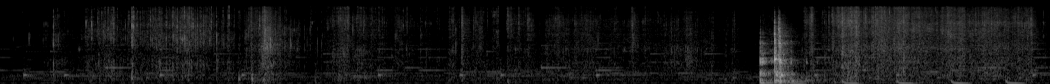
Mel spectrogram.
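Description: Plastic wrapping crinkling and rustling as it is cut with scissors and pulled away, with a loud burst of crinkling about three-quarters of the way in. Soft background music runs underneath, and a steady beat comes in near the end.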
